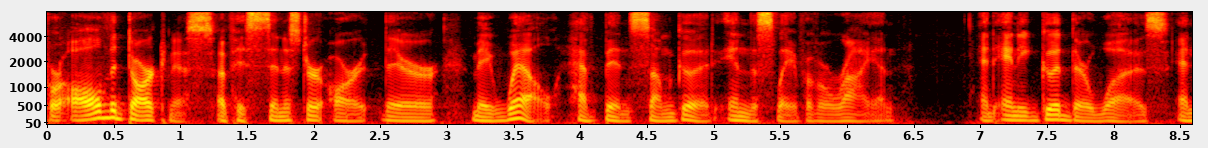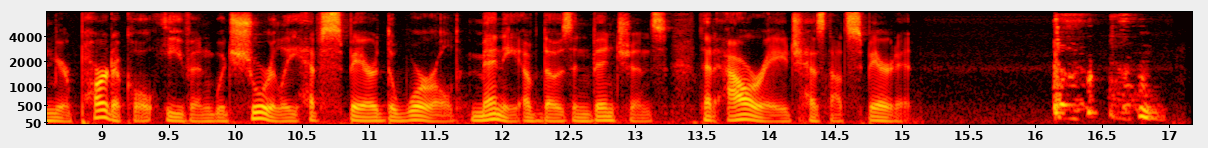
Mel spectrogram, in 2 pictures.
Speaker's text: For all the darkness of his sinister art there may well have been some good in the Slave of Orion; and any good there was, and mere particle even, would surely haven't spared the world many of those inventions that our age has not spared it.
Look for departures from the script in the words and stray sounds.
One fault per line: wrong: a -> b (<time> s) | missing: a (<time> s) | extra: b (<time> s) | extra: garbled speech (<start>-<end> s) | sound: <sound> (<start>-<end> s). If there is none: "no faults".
wrong: haven't -> have (10.5 s)
sound: cough (16.1-17.0 s)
